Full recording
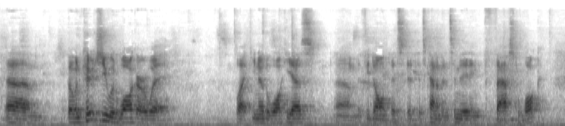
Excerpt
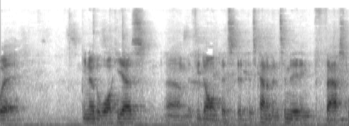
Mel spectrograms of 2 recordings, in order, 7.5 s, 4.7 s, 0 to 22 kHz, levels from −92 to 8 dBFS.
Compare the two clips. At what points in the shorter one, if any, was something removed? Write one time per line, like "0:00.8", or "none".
0:01.1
